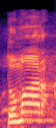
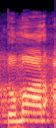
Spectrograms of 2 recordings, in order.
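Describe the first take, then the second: The two takes are said the same way.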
